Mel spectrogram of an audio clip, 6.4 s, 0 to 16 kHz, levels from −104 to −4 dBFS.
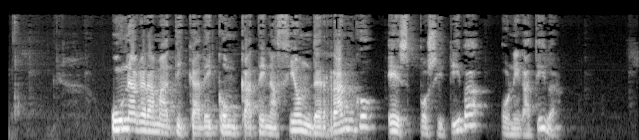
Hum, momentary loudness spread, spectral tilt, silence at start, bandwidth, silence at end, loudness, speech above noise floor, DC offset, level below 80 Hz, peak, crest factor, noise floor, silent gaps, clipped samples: none; 10 LU; -4.5 dB/octave; 1.1 s; 11.5 kHz; 0.8 s; -16 LUFS; 56 dB; under 0.1%; -52 dBFS; 0 dBFS; 18 dB; -72 dBFS; none; under 0.1%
